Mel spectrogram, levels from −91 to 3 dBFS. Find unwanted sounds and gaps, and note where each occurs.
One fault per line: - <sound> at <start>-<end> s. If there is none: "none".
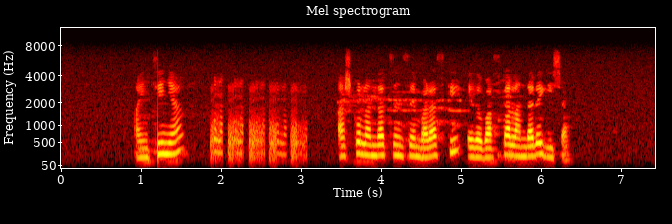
- laugh at 1.9-3.1 s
